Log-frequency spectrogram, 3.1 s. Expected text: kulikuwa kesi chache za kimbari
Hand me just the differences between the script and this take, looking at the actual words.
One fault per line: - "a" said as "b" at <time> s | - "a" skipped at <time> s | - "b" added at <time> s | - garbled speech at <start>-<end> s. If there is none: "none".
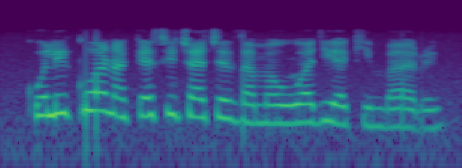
- "na" added at 0.7 s
- "mauaji ya" added at 1.7 s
